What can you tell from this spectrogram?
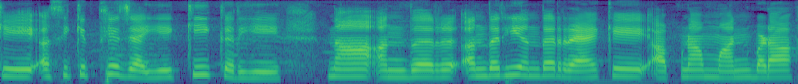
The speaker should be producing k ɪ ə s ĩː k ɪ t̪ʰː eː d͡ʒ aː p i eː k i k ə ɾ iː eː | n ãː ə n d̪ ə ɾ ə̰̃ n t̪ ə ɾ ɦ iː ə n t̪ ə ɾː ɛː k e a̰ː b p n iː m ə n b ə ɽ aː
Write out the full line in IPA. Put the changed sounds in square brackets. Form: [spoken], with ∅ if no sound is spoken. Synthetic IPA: k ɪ ə s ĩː k ɪ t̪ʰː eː d͡ʒ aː [∅] i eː k [iː] k ə ɾ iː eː | n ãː ə n d̪ ə ɾ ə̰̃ n [d̪] ə ɾ ɦ iː ə n [d̪] ə ɾː ɛː k e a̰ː [∅] p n [aː] m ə n b ə ɽ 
